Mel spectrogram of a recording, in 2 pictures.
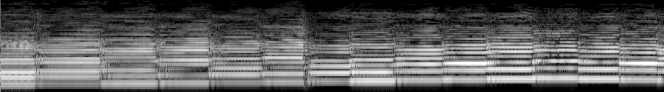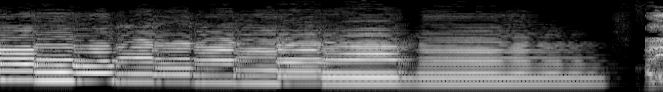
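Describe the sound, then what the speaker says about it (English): A saxophone plays a one-octave chromatic scale starting on G, climbing note by note and then descending back to the start, a sustained solo line played up close with no talking. "Now let's check that out on the saxophone then."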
